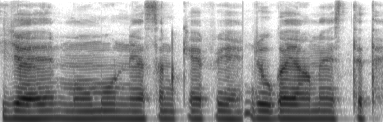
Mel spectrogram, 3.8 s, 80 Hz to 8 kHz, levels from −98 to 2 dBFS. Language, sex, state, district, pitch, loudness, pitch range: Hindi, male, Bihar, Gaya, 135 Hz, -17 LUFS, 135-140 Hz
